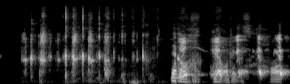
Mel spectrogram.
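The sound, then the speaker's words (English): A person makes a quick, irregular string of wet tongue clicks, then shifts into strained voiced mouth noises, a deliberate vocal impression of Cliff's weird tongue-clicking habit. “Do I have to make that weird tongue clicking yes.”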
